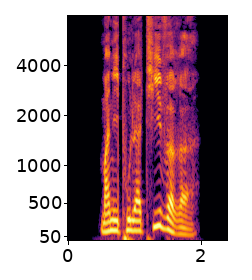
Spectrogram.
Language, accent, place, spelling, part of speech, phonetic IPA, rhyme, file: German, Germany, Berlin, manipulativere, adjective, [manipulaˈtiːvəʁə], -iːvəʁə, De-manipulativere.ogg
- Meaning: inflection of manipulativ: 1. strong/mixed nominative/accusative feminine singular comparative degree 2. strong nominative/accusative plural comparative degree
